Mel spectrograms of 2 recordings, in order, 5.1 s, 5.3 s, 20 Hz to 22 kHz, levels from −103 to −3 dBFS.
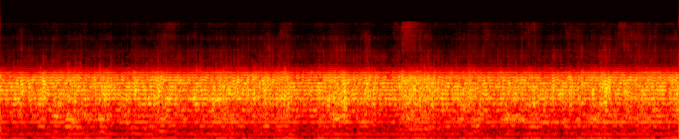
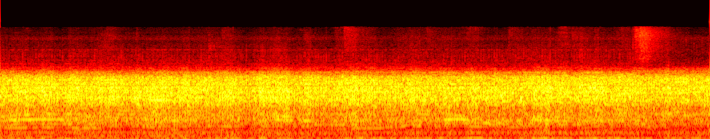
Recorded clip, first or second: second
